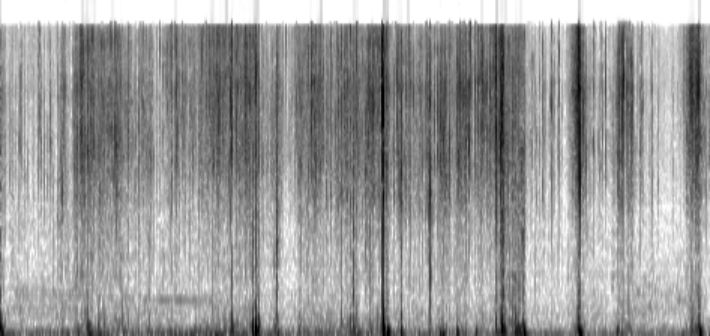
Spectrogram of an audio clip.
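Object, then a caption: Plastic bubble-wrap mailer. An iridescent plastic bubble-wrap mailer, lying flat and holding a boxed palette, is crinkled and scratched with long manicured nails. Bright, papery crinkling and scratching swell and fade across the clip, broken by several sharp crackling peaks.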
